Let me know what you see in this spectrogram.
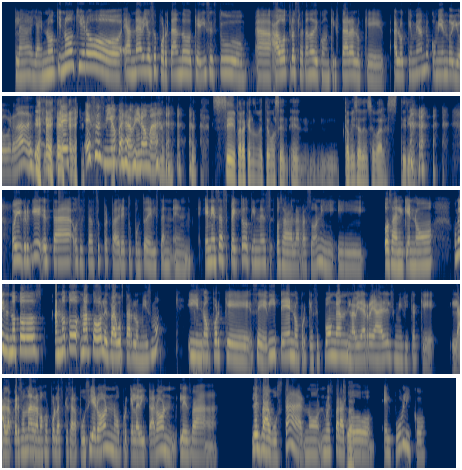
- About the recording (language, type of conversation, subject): Spanish, podcast, ¿Cómo afecta la publicidad a la imagen corporal en los medios?
- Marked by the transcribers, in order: laugh; laughing while speaking: "para mí, nomás"; laugh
